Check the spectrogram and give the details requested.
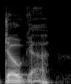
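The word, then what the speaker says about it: Doege: His name is pronounced Doga, like toga.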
